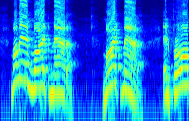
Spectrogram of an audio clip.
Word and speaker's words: Matta: And yes, his last name does not end in an R. It's actually M-A-T-T-A.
